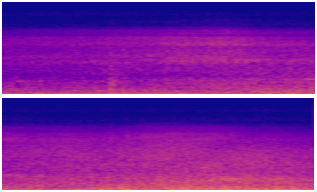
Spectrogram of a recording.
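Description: Rumbling street traffic and road noise heard from a moving bicycle, swelling to its loudest about five seconds in, then easing.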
